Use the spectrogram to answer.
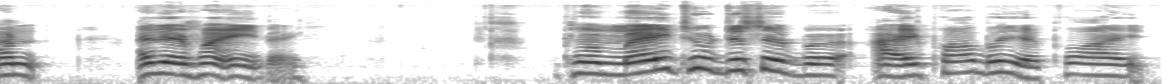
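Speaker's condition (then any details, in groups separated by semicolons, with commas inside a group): Cerebral palsy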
